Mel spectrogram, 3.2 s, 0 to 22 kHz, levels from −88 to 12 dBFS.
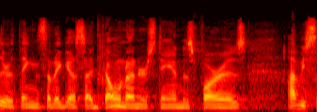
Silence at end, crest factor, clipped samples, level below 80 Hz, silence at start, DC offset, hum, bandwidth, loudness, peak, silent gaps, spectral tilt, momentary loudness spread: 0 s; 22 dB; under 0.1%; -78 dBFS; 0 s; under 0.1%; none; 12.5 kHz; -29 LUFS; -8 dBFS; none; -3 dB/octave; 7 LU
